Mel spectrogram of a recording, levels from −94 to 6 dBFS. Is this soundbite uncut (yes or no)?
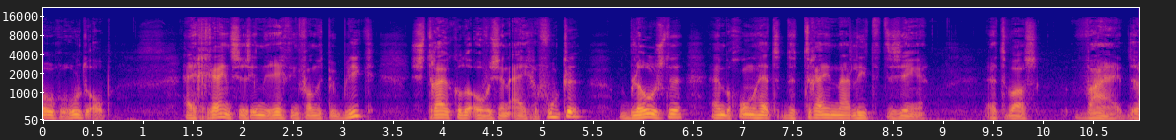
no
